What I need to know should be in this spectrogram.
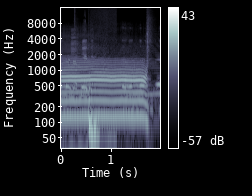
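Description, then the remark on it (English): A person's voice imitates a foghorn with a loud, sustained low blast lasting a couple of seconds, rich and buzzy, then cutting off with a brief breathy trailing sound. “just fucking made a foghorn in his blank.”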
